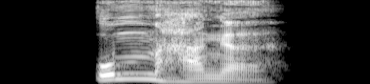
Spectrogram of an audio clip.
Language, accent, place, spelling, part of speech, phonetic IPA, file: German, Germany, Berlin, Umhange, noun, [ˈʊmˌhaŋə], De-Umhange.ogg
- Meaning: dative of Umhang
